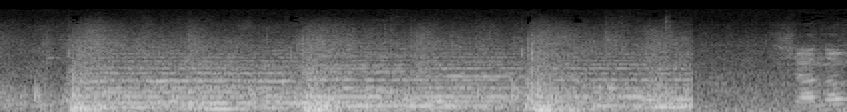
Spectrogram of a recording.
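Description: Marching brass band playing a march: held brass and saxophone chords over a bass drum struck about once a second. The music cuts off abruptly near the end.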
